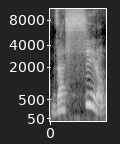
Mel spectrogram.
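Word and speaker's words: 雑誌: 잡지는 자시라고 하죠. 자시. 총 몇 개의 문자로 되어 있죠? 3개입니다. 그래서 3박으로 발음하는 것이 정확한 발음입니다.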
